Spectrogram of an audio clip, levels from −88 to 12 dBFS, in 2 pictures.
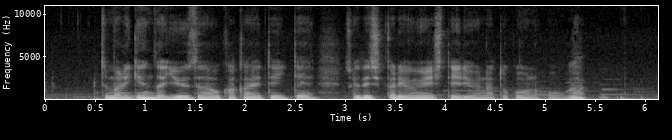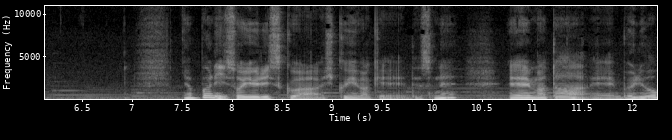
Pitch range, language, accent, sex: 95-135 Hz, Japanese, native, male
